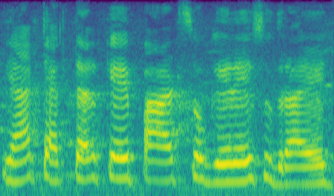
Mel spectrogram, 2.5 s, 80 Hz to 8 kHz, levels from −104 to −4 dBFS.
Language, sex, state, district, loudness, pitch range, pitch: Hindi, female, Maharashtra, Gondia, -13 LUFS, 230-275 Hz, 250 Hz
